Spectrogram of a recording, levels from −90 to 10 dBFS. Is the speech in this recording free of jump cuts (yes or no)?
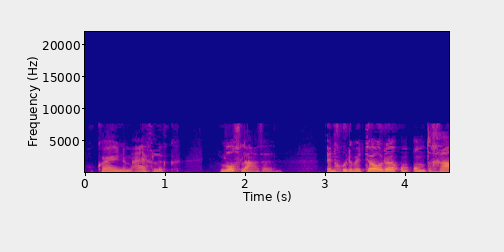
no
